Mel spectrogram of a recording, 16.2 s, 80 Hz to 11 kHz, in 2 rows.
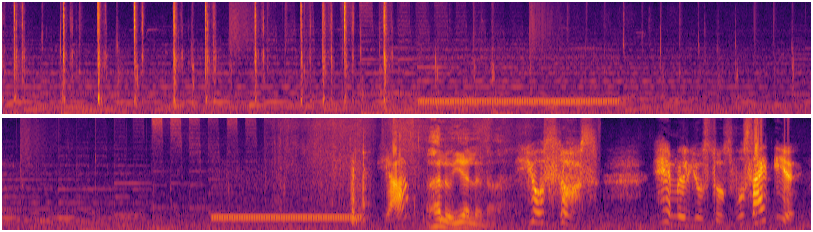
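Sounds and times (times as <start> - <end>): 
satellite phone keypad clicks and short beeps: 0.0 - 5.0
satellite phone dial tone humming: 0.0 - 6.4, 10.2 - 11.8
speech: 12.4 - 14.0, 14.8 - 16.1.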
